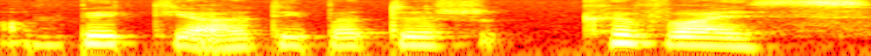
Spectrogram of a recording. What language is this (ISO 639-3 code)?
cym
